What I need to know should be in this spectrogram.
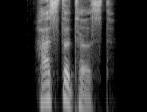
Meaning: inflection of hasten: 1. second-person singular preterite 2. second-person singular subjunctive II
- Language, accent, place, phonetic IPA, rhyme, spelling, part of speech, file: German, Germany, Berlin, [ˈhastətəst], -astətəst, hastetest, verb, De-hastetest.ogg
